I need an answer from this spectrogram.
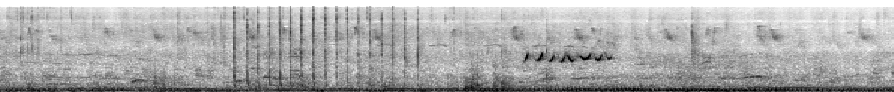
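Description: Small birds chirping: a quick run of about six chirps about seven seconds in, with scattered faint higher chirps, over a steady low rumble and a patter of rapid clicks a few seconds in.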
